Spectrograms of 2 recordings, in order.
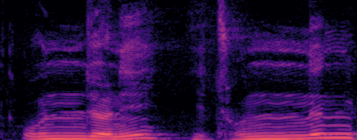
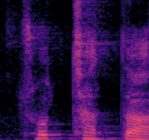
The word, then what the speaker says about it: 좇았음이라: 이 갈렙이 하나님을 온전히 이 발음을 좀 잘해야 됩니다. 온전히 좇는 비결 그게 무엇일까 정말 궁금해집니다. 근데 발음을 잘 해야 되는데 지금 읽으신 분이 하나님을 온전히 쫓았다 하고 쫓았다는 정반대인데 발음을 잘 해야겠습니다. 예수님께서 이 갈릴리 해변가에서 그 제자들을 부르실 때 나를 쫓으라 이렇게 하셨지 나를 쫓으라 그러면 정반대죠.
